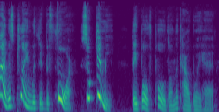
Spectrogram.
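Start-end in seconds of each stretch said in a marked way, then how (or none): 0.1-2.3 high, loud demanding voice; rising to a shrill high gimme; Piggy. A narrator's reading. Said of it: "Piggy's quarrel".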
